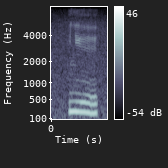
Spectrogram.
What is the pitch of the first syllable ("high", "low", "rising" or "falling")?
low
